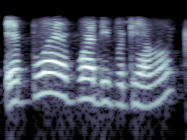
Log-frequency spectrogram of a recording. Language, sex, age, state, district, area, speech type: Assamese, female, 18-30, Assam, Dibrugarh, urban, conversation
